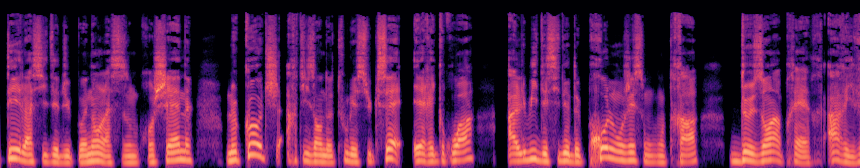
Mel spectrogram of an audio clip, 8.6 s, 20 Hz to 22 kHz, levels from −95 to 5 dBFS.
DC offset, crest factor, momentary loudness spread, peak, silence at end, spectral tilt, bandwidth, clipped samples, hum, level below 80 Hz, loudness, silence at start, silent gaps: under 0.1%; 16 dB; 7 LU; -2 dBFS; 0 s; -5.5 dB/octave; 17 kHz; under 0.1%; none; -62 dBFS; -18 LUFS; 0.05 s; none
